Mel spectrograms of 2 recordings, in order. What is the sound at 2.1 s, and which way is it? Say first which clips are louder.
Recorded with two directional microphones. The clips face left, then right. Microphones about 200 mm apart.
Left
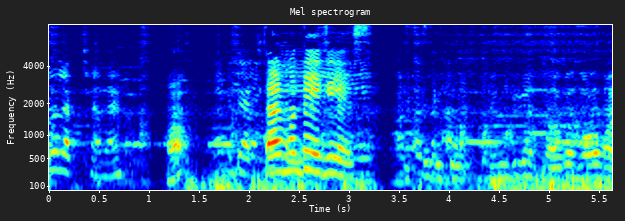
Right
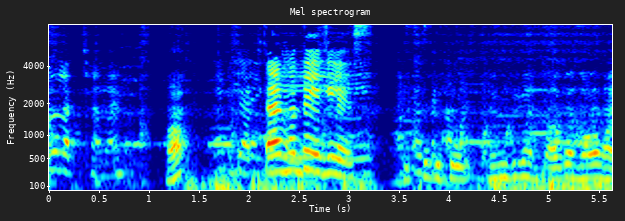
Speech: even; 10° right (ahead or behind).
